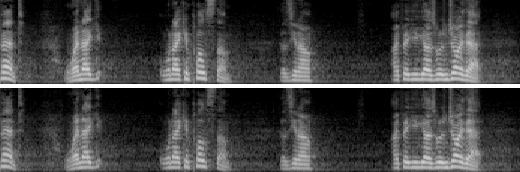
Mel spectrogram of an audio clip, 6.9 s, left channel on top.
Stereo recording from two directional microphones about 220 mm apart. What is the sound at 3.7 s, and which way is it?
Speech, 5° left (ahead or behind).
